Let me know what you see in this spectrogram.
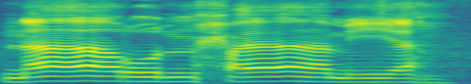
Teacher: پہلی ہا بڑی ہے، ہا پڑھنی ہے، اور حامیہ آخر میں جو ہا ہے وہ چھوٹی ہے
